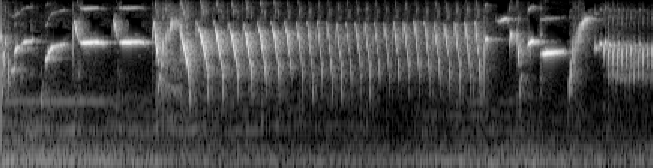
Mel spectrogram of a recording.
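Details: Belgian canary song: opening whistled slurs, then a long rapid trill of sweeping notes repeated about eight times per second, closing with a few clear whistled phrases; a faint low hum underneath.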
